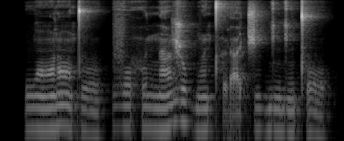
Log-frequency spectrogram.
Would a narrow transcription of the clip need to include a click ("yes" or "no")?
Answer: no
